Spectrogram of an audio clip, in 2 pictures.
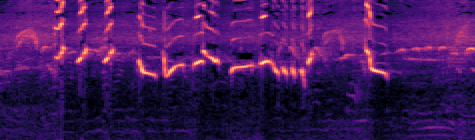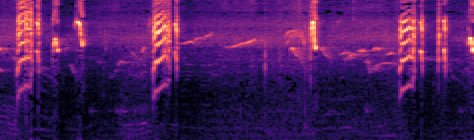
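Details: Oriental magpie-robin in fighting mood, singing to provoke an opponent. A fast jumble of twittering and warbled whistles, then loud harsh rasping bursts spaced a second or two apart and closing scratchy chatter.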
